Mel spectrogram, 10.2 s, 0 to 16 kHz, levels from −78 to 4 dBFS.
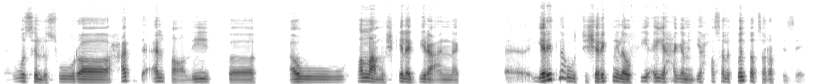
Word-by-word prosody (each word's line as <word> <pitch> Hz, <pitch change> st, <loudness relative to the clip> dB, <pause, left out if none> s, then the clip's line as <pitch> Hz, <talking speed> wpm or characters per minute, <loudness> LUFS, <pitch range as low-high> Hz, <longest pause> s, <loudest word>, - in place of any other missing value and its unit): وصل 140 Hz, -1 st, -2 dB
لصورة، 110 Hz, 0 st, +2 dB
حد 165 Hz, -1 st, -5 dB
قال 145 Hz, -1 st, -2 dB
تعليق، 120 Hz, +4 st, -6 dB, 1.0 s
أو 115 Hz, -1 st, -1 dB
طَلّع 145 Hz, -2 st, +5 dB
مشكلة 110 Hz, -2 st, +1 dB
كبيرة -, -, 0 dB
عنك. 105 Hz, -1 st, -9 dB, 0.5 s
آآ -, -, -15 dB
يا -, -, +10 dB
ريت 225 Hz, +5 st, +7 dB
لو 220 Hz, -, -3 dB
تشاركني 145 Hz, +4 st, 0 dB
لو 130 Hz, -, +6 dB
في 155 Hz, 0 st, -8 dB
أي 140 Hz, -1 st, 0 dB
حاجة 130 Hz, -2 st, -5 dB
من 110 Hz, -3 st, -5 dB
دي -, -, -9 dB
حصلت -, -, -11 dB
وأنتَ 170 Hz, 0 st, +3 dB
اتصرفت -, -, -8 dB
إزاي؟ 435 Hz, -1 st, -23 dB
125 Hz, 145 wpm, -27 LUFS, 115-150 Hz, 1.0 s, يا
